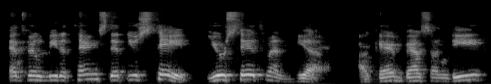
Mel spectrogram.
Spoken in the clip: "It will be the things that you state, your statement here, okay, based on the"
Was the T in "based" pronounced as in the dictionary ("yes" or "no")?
no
